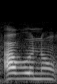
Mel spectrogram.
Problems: constant background noise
